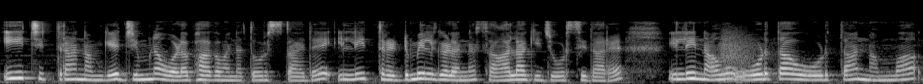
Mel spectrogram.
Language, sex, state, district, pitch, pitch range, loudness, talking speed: Kannada, female, Karnataka, Raichur, 220 Hz, 200-245 Hz, -17 LUFS, 105 wpm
